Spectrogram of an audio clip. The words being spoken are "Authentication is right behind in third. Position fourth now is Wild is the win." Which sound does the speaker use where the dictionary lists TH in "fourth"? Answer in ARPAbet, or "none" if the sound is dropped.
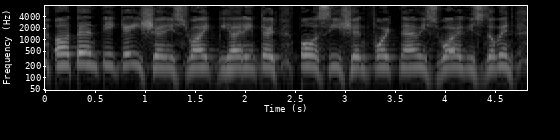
T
